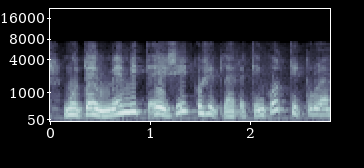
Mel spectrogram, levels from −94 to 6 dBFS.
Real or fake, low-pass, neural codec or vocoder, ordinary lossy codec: real; 7.2 kHz; none; MP3, 48 kbps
